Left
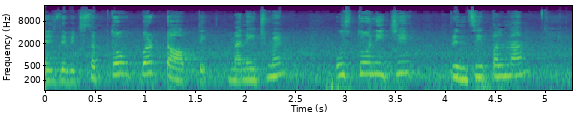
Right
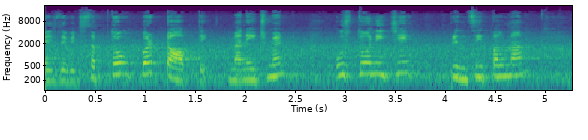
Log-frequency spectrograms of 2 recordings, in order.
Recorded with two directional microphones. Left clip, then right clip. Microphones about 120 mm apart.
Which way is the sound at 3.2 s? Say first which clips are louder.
Right 3 dB; 45° left (ahead or behind).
